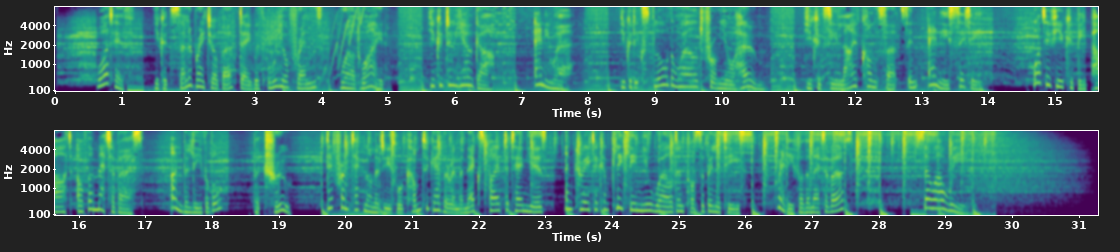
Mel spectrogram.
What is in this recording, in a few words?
EN Werbung; Allianz Global Investors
